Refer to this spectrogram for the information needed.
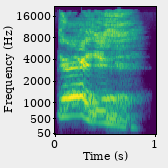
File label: Female Draenei Death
